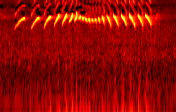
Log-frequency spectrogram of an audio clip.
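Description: Olive-backed sunbird song: a fast, high series of about twenty thin upslurred notes over three seconds, quickening in the middle and then easing off.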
